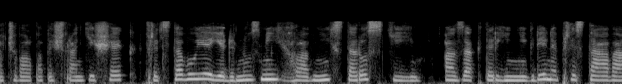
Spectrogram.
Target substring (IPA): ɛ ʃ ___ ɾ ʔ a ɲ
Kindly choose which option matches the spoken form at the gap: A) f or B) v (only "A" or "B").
A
